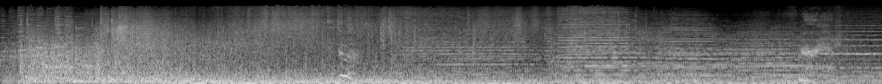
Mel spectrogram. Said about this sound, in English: when the truck explodes, we hear a desperate, horrified minor key version of Marion's theme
